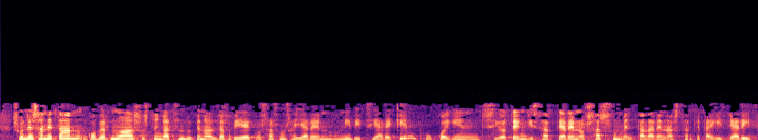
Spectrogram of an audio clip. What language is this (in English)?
Basque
